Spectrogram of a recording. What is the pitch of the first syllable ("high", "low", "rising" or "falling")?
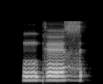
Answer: high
